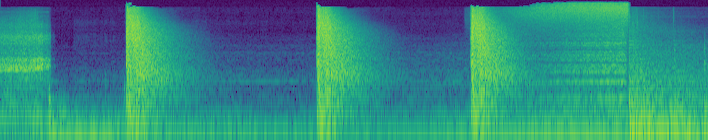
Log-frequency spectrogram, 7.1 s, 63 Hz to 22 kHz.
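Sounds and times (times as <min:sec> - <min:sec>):
low rumbling background: 0:00.0 - 0:07.0
pistol shots: 0:01.3 - 0:01.9, 0:03.2 - 0:03.8, 0:04.7 - 0:05.3.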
